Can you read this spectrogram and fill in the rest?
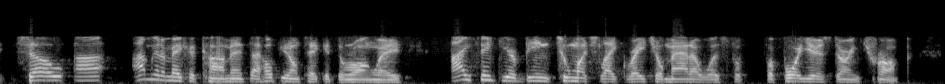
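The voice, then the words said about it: New York accent. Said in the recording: “your New York accent. I can hear it.”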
